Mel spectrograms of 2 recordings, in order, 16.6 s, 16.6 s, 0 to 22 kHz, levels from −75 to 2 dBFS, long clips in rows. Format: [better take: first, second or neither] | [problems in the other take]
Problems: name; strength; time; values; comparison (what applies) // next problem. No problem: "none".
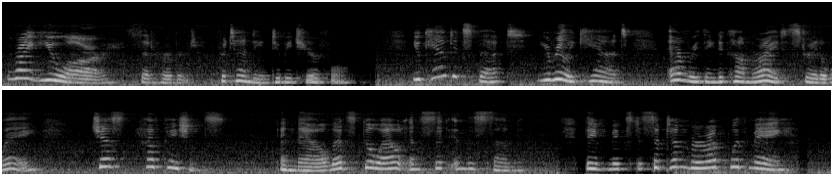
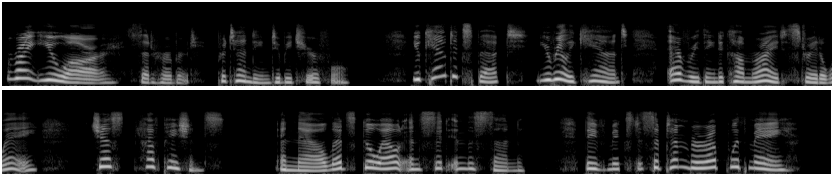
second | background sound (Fire); 17 dB below the speech // room echo; dies away in 0.5 s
